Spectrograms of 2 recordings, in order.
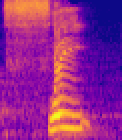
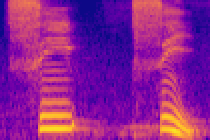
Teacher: membedakan shad dan sin adalah sifat istifalnya sin. Nah, dan infitahnya sin.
